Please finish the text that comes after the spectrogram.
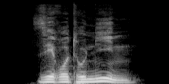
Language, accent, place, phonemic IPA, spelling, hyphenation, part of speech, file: German, Germany, Berlin, /zeʁotoˈniːn/, Serotonin, Se‧ro‧to‧nin, noun, De-Serotonin.ogg
- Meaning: serotonin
